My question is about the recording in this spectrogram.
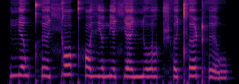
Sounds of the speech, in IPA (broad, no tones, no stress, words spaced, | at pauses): ɲɛwkʰɘ çɔ kʰɔvʲɔmʲaçɛ ɲol t͡ʃʰəcʰə ʈʰɘw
